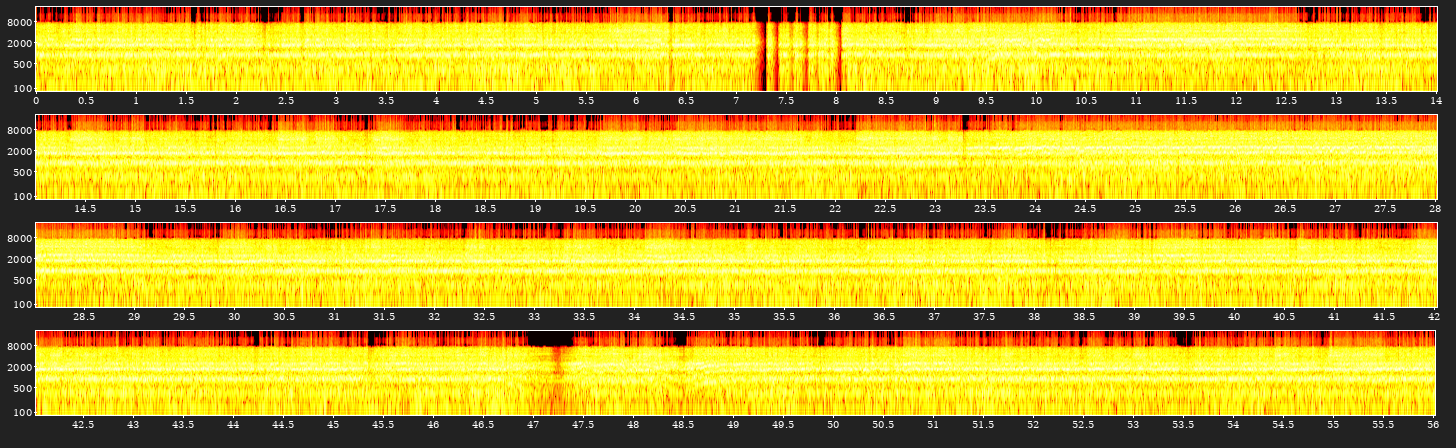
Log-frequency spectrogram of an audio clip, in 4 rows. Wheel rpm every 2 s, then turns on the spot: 230, 240, 230, 220, 230, 230, 230, 230, 230, 230, 220, 220, 210, 200, 220, 230, 230, 230, 240, 230, 230, 230, 230, 140, 160, 230, 230, 230.
none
